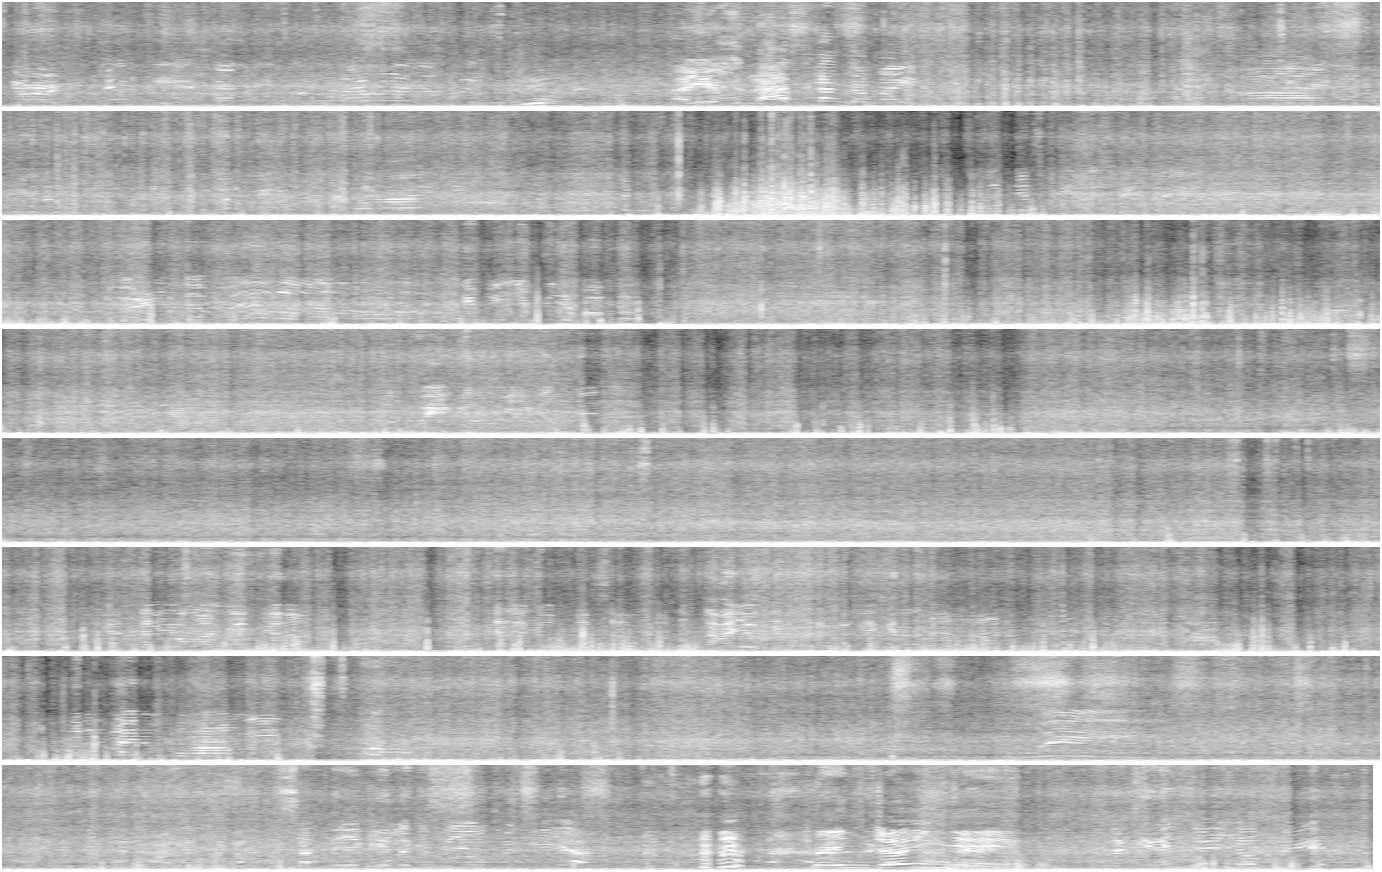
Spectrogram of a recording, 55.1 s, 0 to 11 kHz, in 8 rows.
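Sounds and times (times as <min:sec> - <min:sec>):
car driving over sand: 0:00.0 - 0:55.0.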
